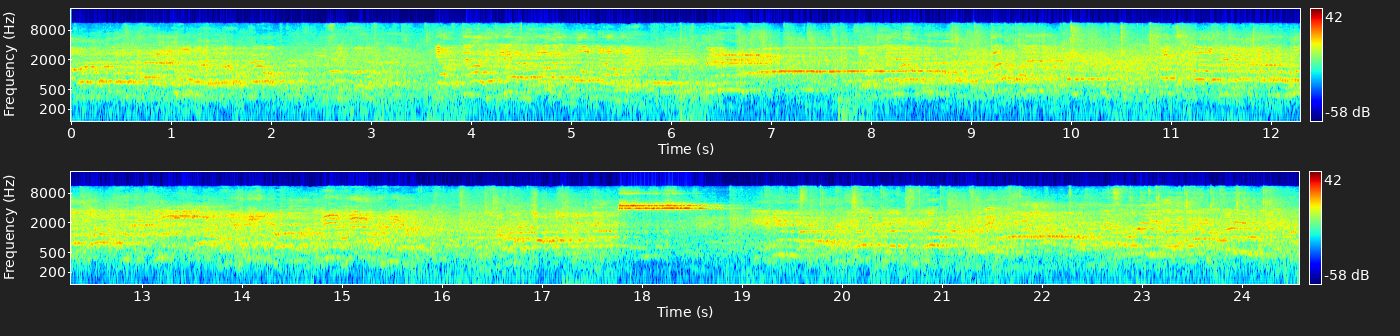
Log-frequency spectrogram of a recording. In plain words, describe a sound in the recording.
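Wrestlers thud and scuffle on a mat.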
